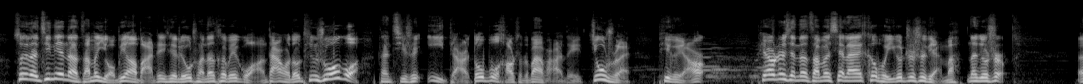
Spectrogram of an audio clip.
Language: Chinese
